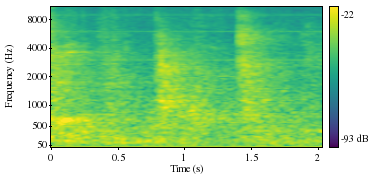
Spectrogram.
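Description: Near silence: faint room tone with three soft, brief scuffs or knocks.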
